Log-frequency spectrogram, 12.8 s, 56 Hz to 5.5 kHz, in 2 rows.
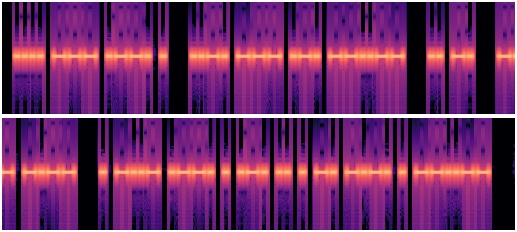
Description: Morse code, heard as a keyed tone, about 25 wpm, 600 Hz. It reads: HOPE FOR, IN MY EXPERIENCE,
